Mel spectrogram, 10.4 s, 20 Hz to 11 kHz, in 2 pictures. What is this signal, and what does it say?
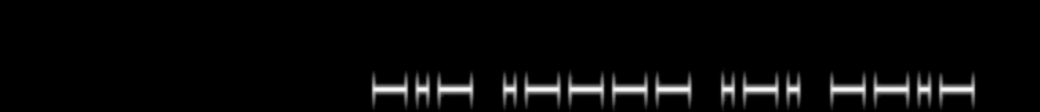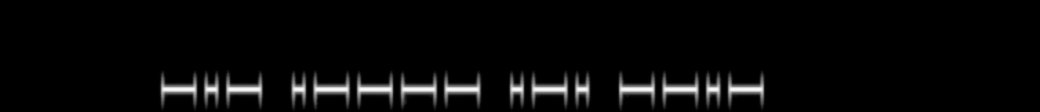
Morse code, heard as a keyed tone, about 21 wpm, 700 Hz. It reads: K1RQ K1RQ
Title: USA Call Signs - 4 Characters - Repeated 2x - 22wpm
